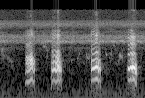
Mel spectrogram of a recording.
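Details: Green junglefowl hen calling to draw in males, four separate short raspy clucks spaced about half a second apart, each slightly bent in pitch, with a constant shrill hiss behind.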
